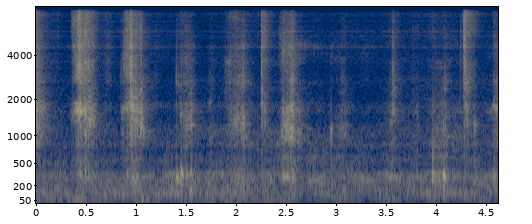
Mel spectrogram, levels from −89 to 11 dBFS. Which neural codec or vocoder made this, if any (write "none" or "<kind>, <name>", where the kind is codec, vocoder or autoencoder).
codec, SNAC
